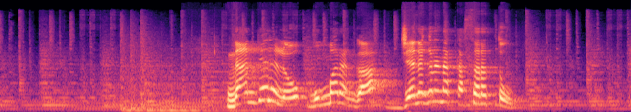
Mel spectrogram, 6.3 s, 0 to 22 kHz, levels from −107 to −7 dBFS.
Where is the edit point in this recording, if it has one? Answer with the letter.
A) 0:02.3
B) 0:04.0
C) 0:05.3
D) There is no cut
D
